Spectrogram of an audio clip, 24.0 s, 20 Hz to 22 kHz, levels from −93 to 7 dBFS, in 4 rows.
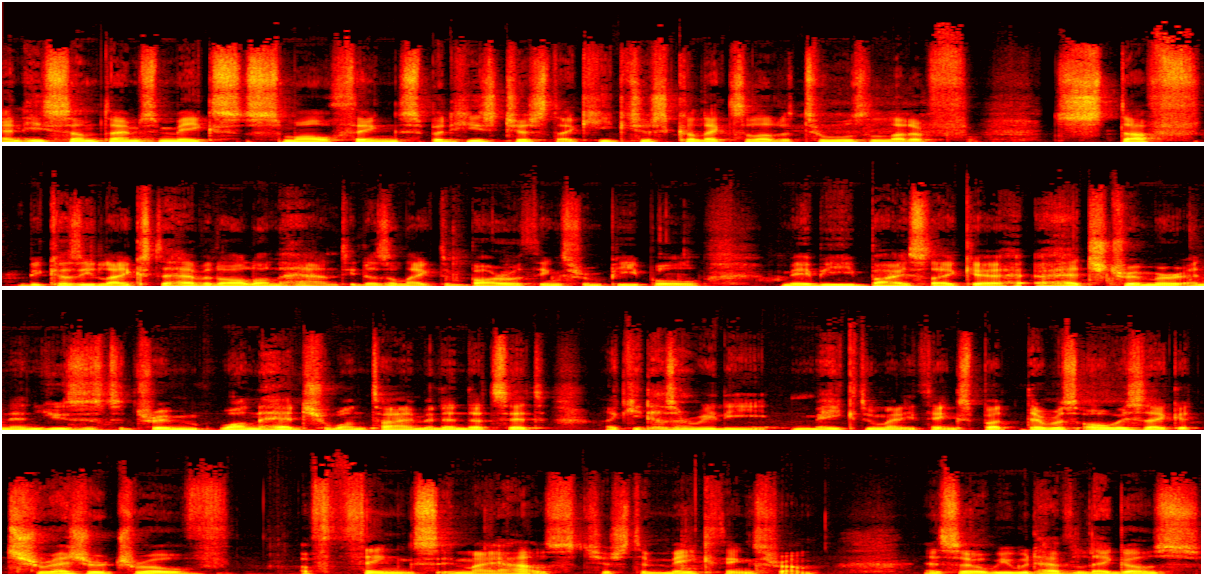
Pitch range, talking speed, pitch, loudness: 95-110 Hz, 225 wpm, 100 Hz, -22 LUFS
